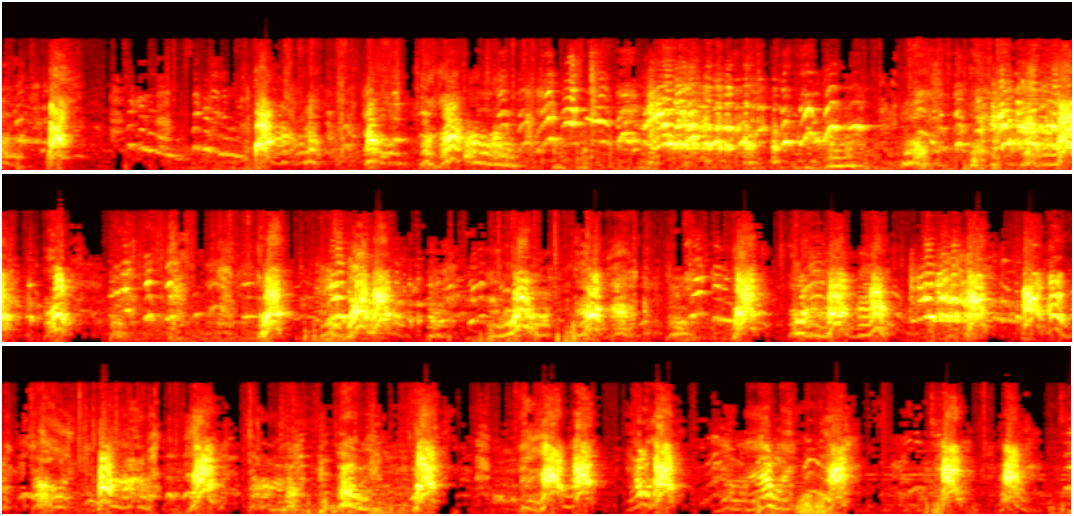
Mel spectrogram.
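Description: A dog barking repeatedly in short, sharp barks, one every second or so, with denser runs in places.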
